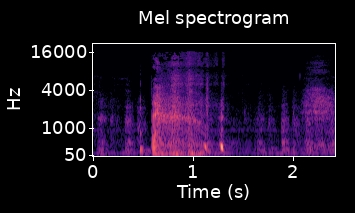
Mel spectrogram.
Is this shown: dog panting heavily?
yes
